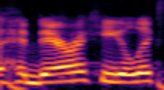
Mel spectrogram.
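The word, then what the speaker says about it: Hedera helix: That is the hedra helix or the hideera helix. That's the correct way to say it.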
